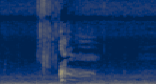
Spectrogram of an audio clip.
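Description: A woman's short, high-pitched yelp of surprise about a second in, falling in pitch. It comes just after a brief splash of water tipped out of a swim cap.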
